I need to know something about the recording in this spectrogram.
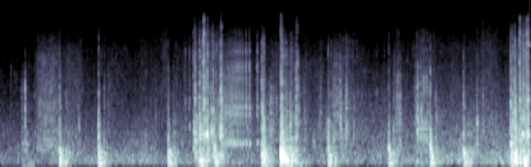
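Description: Heavy footsteps thud slowly across a wooden floor.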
